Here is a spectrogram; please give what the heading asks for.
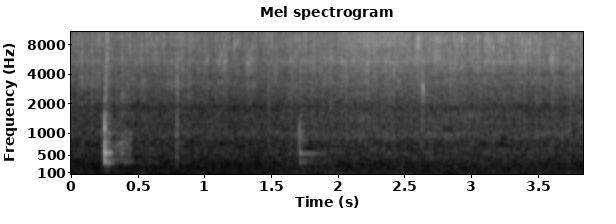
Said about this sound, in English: Quick turn of the onions.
